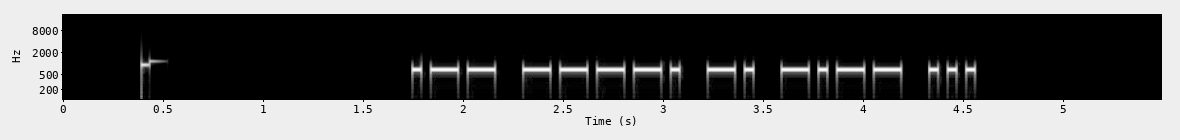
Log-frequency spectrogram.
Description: Morse code, heard as a keyed tone, about 26 wpm, 700 Hz. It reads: W9NYS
